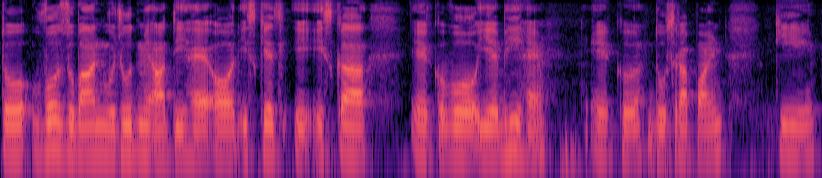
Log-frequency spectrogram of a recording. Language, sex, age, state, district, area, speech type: Urdu, male, 18-30, Uttar Pradesh, Ghaziabad, urban, spontaneous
